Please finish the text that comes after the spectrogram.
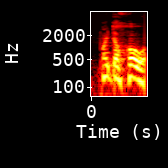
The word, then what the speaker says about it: Pointe du Hoc: Pointe du Hoc in French, I pronounce it, actually.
